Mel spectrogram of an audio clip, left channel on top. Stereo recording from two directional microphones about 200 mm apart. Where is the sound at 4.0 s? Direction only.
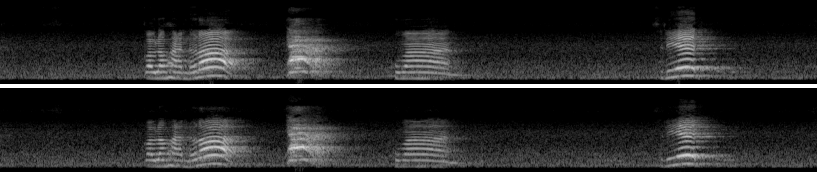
55° left (ahead or behind).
